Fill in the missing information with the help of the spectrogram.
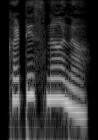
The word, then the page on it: ಕಡುಸನ್ನಿ: kaḍusanni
